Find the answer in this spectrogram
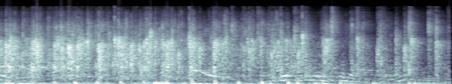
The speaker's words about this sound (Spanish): Pues muchísimas gracias y un aplauso, que nos ha dado unos consejos muy valiosos.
